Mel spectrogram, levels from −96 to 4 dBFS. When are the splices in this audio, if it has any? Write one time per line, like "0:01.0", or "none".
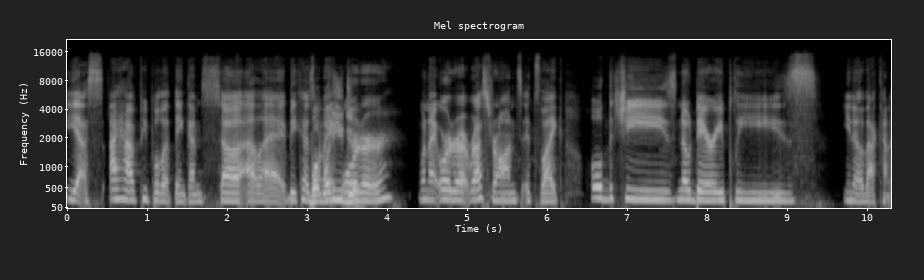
none

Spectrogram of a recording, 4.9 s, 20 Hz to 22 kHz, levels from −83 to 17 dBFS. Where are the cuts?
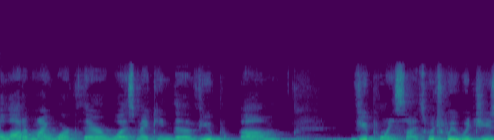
none

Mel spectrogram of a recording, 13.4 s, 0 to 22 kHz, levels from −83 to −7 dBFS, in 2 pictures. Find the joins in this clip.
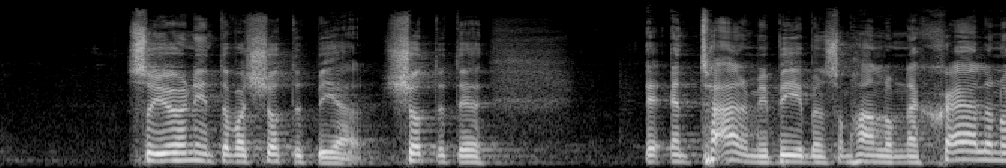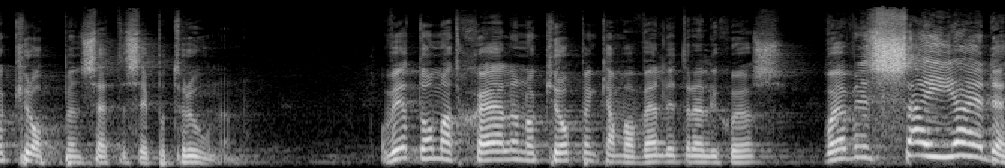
0:12.2

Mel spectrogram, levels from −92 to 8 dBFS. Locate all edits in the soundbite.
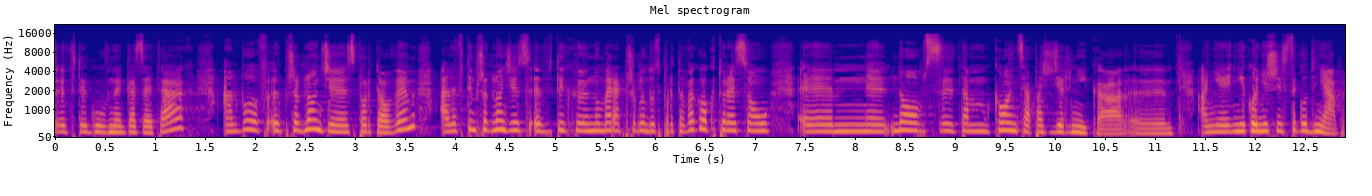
none

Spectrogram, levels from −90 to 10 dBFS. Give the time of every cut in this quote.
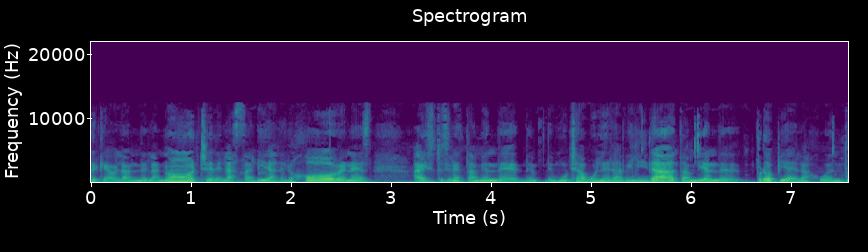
none

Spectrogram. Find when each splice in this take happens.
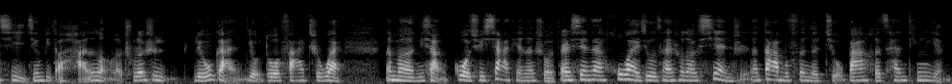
0:05.6

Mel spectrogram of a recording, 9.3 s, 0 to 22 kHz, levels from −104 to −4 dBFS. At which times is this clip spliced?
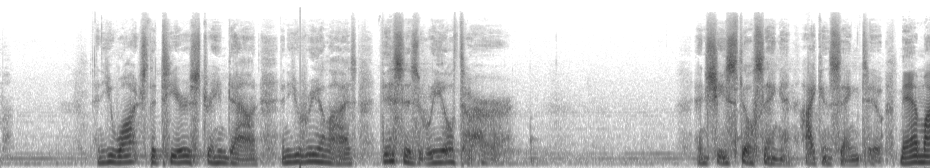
0:08.0

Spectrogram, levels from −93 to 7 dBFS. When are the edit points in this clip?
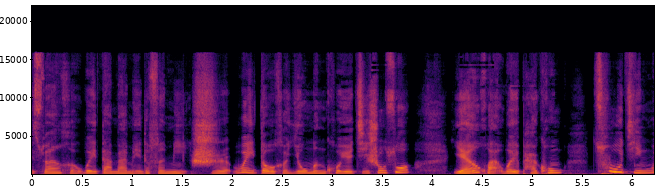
none

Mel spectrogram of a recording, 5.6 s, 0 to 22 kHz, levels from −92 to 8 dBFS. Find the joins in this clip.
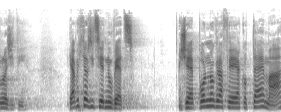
0:01.3

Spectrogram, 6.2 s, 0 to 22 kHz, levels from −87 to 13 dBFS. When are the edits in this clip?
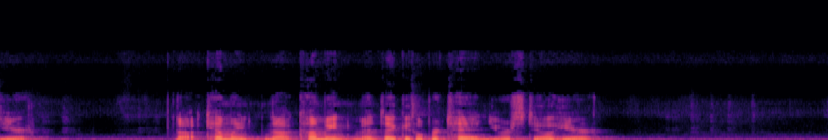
0:01.3
0:03.1

